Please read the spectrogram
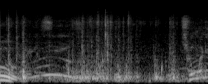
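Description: Men's voices giving drawn-out, rising-and-falling "ooh" exclamations that overlap, followed by a held note.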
